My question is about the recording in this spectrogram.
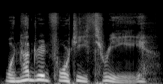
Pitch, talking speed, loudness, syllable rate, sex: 150 Hz, 145 wpm, -18 LUFS, 5.0 syllables/s, male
